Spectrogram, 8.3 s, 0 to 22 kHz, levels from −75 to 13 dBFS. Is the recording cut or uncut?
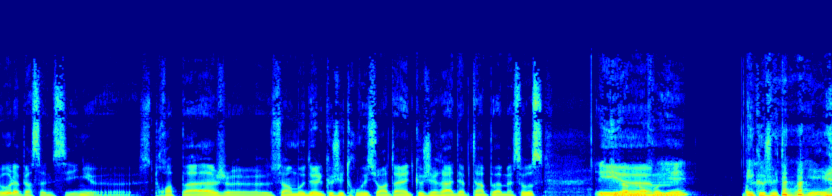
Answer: uncut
